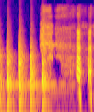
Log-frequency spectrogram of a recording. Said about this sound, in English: Knock a wood if you're with me.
